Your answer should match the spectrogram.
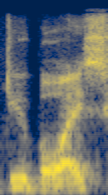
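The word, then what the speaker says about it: Du Bois: have wb w eb dubois who pronounced his name uh in the american way not in the french way he's remembered more as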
